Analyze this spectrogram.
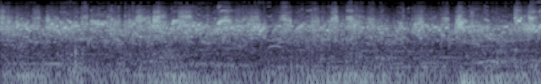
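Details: Several budgerigars in an aviary colony singing and chirping, a lively stream of high warbling twitters with occasional louder squeaky notes over constant background chatter.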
